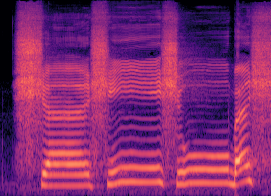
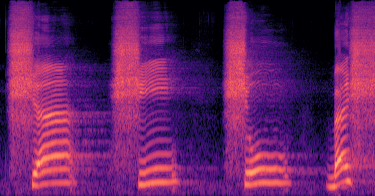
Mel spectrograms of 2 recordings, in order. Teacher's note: tengah lidah melengkung mengena kepada langit-langit, sama seperti huruf jim, ya. Dan sifat sya ini adalah at-tafasyi, menyebarnya udara di rongga mulut kita. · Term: huruf sya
